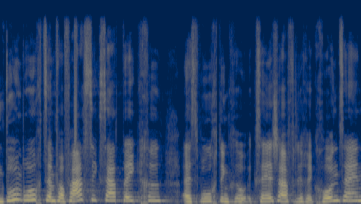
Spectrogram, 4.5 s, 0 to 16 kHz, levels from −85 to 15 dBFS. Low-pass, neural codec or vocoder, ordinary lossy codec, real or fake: 14.4 kHz; vocoder, 48 kHz, 128 mel bands, Vocos; none; fake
